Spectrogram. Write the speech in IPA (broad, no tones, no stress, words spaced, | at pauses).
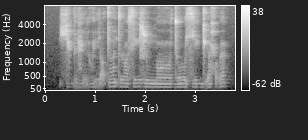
çæ̤ɡræ̤ro̤ rʲo̰tˤẽ tɹɒsi ɮũŋɒː doː sʲe ɡḭɐ̯ħo̰ɐ̯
